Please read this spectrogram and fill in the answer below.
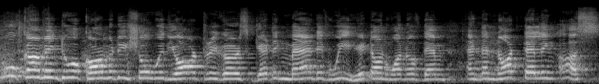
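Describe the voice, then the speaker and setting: The speech moves at a moderate pace with fairly even intonation, and there is noticeable background noise. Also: man. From India. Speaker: stand-up comedian. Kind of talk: stand-up comedy set.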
